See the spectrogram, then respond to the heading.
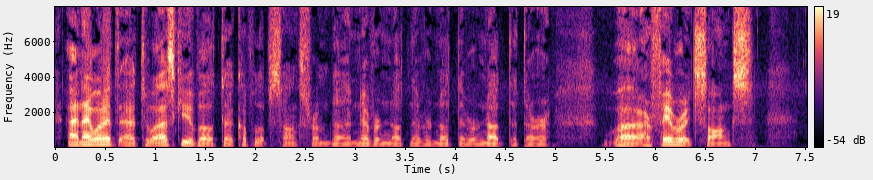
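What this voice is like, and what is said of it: Mexican Spanish accent in English. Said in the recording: “maybe you noticed my accent. I'm from Mexico City.”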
